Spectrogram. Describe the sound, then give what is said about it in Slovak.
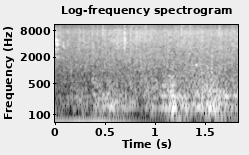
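Steady, dense November rain in Washington State hisses evenly throughout, with a low rumbling undertone beneath the downpour and no voices. “Počasie je pľuhavé a občas zavanie od Tichého oceánu vlhký vzduch ohriaty golfským prúdom a spôsobí neutíchajúce daždy.”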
